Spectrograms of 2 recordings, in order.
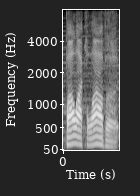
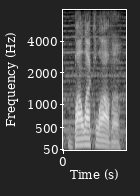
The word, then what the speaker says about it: balaclava: Baklava is the dessert. Balaclava is the face covering.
